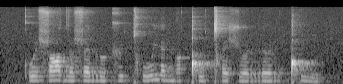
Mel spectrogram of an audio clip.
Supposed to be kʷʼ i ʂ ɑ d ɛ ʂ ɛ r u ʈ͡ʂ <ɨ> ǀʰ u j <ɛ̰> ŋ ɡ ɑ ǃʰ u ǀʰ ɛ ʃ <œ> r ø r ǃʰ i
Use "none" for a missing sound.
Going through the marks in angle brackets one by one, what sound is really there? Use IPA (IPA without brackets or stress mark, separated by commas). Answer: y, ɛ, ɵ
